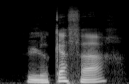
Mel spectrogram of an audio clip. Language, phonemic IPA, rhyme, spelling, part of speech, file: French, /ka.faʁ/, -aʁ, cafard, noun, Fr-cafard.ogg
- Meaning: 1. hypocrite 2. tattletale, informant, rat 3. cockroach 4. depression, melancholy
